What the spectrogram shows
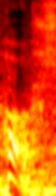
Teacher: ह का उच्चारण स्थान क्या होता है, कंठ होता है, ठीक है। ह का उच्चारण स्थान क्या होता है, तो कंठ होता है, इसे हम कंठ से बोलते हैं ह, ठीक है।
